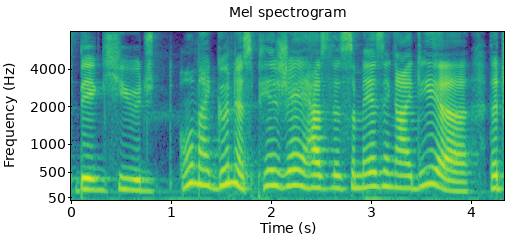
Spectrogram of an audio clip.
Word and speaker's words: Piaget: I'm also very impressed at how quickly you pronounce Piaget. Like, you just pronounce it very French, very good, and like very quickly.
